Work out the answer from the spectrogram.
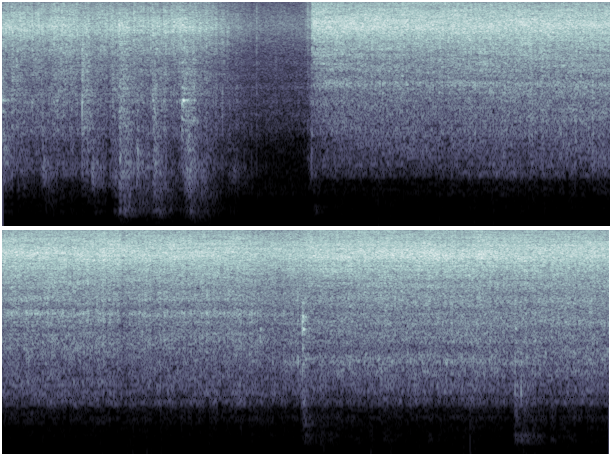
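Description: Garlic frying in oil in a stainless steel pan, with stirring scrapes. About three seconds in, the sizzle dips and then jumps to a loud, steady sizzle as chopped capiçoba (Erechtites valerianifolius) leaves fry in the pan, with a few light knocks of the spoon later on.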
